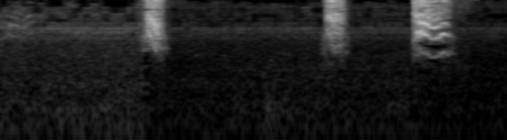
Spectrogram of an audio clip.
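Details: Short high-pitched chirps from a female double-collared seedeater, used to excite the male into singing, come as three brief notes spaced about a second apart, the last a little longer, over a steady low background hiss.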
